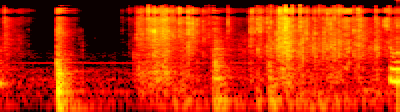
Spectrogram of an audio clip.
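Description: A sharp thump, then plastic packaging crinkling and rustling unevenly as it is handled.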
